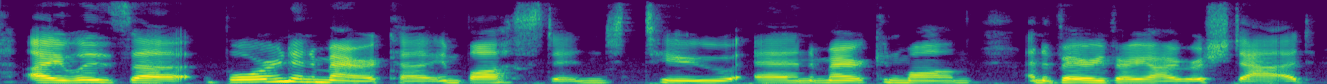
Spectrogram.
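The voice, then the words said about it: Mixed American and Irish accent. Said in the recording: “if you haven't noticed from my accent, I'm from a kind of mishmash of places.”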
